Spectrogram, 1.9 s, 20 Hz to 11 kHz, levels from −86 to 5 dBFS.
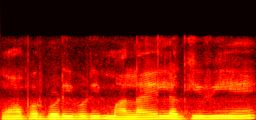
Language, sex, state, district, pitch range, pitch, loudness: Hindi, female, Bihar, Kishanganj, 200-220 Hz, 210 Hz, -15 LUFS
